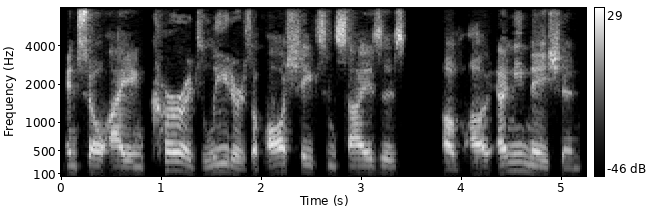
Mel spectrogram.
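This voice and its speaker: A man's voice: mid-range voice, a little slow, no echo. Emphatic guest speaker, man, repeats points, dull dry call audio. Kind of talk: earnest advice in a live online chat.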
